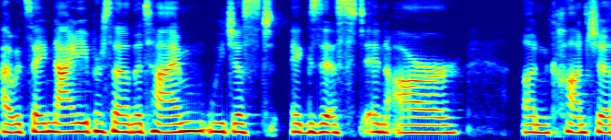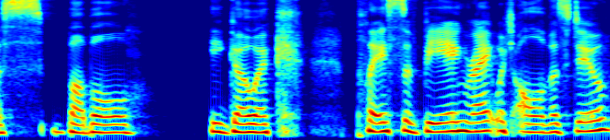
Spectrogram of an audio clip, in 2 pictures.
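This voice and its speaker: On a very clean recording with a silent background, a woman with an American accent talks in a fairly low pitch with monotone, flat intonation. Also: fairly slow pace, very even loudness. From upstate New York. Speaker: psychotherapist. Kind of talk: casual chat.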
